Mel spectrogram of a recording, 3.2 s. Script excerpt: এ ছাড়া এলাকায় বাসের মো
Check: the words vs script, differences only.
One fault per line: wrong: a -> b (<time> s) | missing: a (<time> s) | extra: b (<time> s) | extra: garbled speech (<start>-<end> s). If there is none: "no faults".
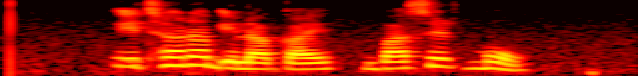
no faults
